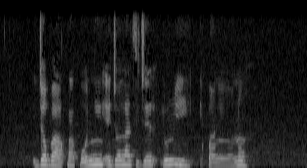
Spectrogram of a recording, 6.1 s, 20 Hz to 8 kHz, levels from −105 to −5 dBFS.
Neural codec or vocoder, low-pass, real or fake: none; 7.2 kHz; real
